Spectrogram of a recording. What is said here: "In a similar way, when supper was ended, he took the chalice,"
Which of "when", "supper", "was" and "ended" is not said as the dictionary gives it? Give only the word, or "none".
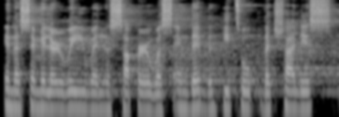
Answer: was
